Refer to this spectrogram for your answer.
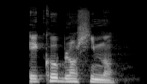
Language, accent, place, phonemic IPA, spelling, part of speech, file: French, France, Lyon, /e.kɔ.blɑ̃.ʃi.mɑ̃/, écoblanchiment, noun, LL-Q150 (fra)-écoblanchiment.wav
- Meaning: greenwashing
